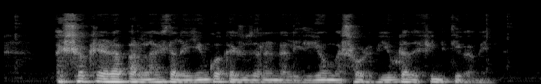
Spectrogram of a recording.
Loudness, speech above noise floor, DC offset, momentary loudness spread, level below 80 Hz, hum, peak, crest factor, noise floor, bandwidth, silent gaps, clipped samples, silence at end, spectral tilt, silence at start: -24 LUFS; 31 dB; under 0.1%; 12 LU; -52 dBFS; none; -6 dBFS; 18 dB; -54 dBFS; 11.5 kHz; none; under 0.1%; 0.5 s; -6.5 dB/octave; 0.55 s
